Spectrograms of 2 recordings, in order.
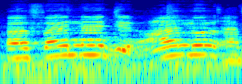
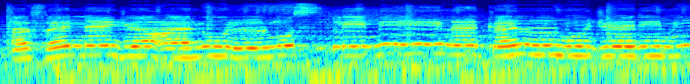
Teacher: Jimnya ini sukun dan tandanya itu adalah qalqalah. Nah, jadi bacanya jangan seperti ada sakta.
